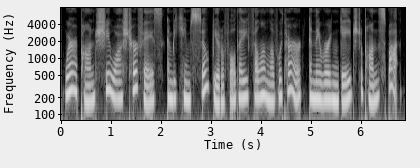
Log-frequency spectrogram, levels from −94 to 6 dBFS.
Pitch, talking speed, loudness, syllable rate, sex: 205 Hz, 200 wpm, -19 LUFS, 5.2 syllables/s, female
